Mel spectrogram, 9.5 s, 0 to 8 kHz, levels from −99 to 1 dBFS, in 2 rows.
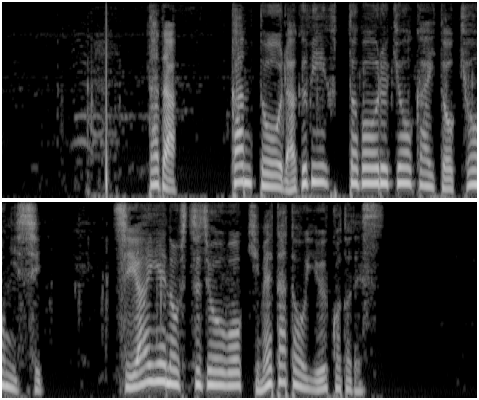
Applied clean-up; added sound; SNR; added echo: classical method spectral subtraction.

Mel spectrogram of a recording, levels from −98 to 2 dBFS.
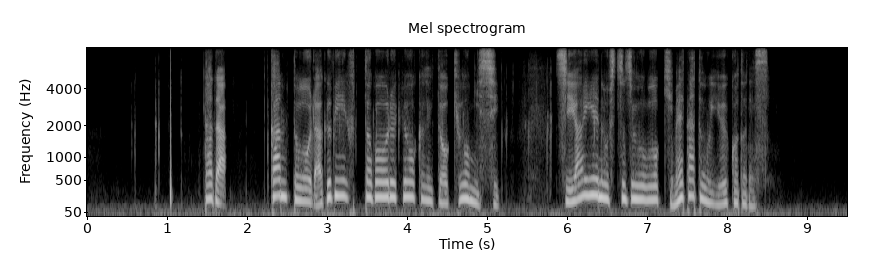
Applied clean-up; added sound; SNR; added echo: neural diffusion model UNIVERSE++.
